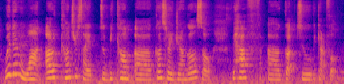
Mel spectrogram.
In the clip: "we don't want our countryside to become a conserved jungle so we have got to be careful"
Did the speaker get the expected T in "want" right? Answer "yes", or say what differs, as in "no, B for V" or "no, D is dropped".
yes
